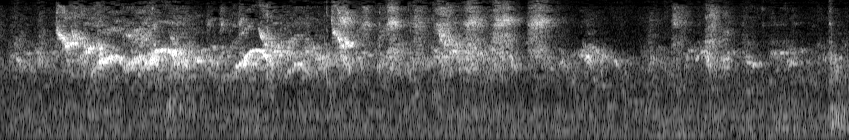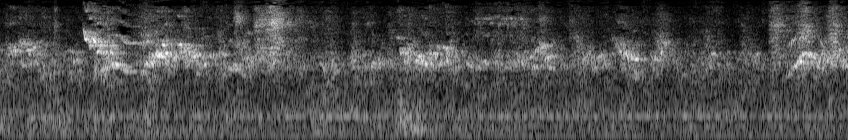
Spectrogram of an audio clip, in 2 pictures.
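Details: A family of budgerigars gives an opening burst of loud, rapid warbled chirps and squeaks, then settles into quieter, steady twittering chatter with occasional louder notes.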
